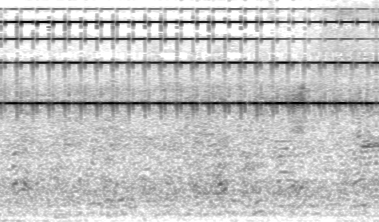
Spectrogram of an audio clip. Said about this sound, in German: die Koblenzer Sicherheitstechnikfirma Euro BOS, die unter anderem modernste Sirenen baut und montiert und auch digitale Pager hat für die Feuerwehrleute zur Alarmierung. Wird gerade hier vorgemacht.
